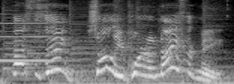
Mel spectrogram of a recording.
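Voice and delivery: high, loud rookie cop insisting; eager young patrolman. Acted. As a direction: pitch it up and plead eagerly. Voices patrolman character in game.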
